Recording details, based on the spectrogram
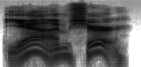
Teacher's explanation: Falling tone for confidence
